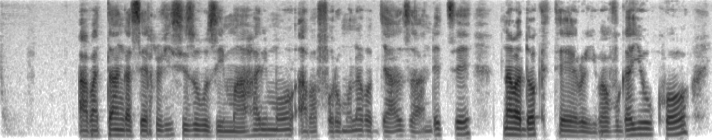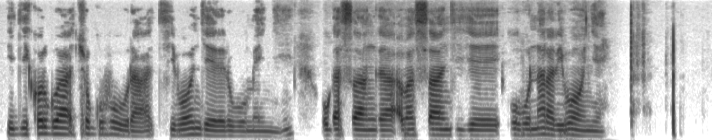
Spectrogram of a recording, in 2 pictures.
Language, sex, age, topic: Kinyarwanda, male, 18-24, health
